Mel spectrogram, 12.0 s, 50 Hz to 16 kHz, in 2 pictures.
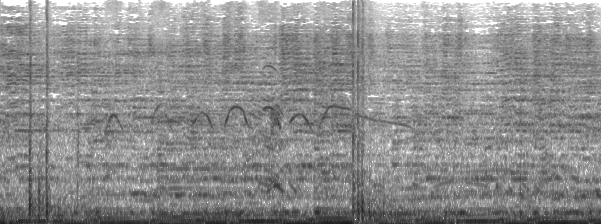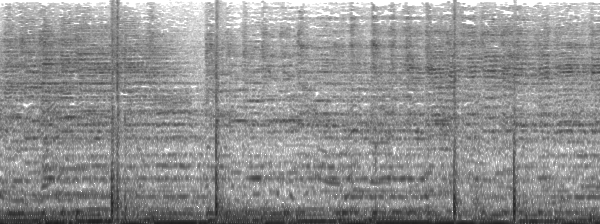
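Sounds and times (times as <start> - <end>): music with steady bass line: 0.0 - 12.0
firework bang: 3.5 - 3.8, 7.1 - 8.5.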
